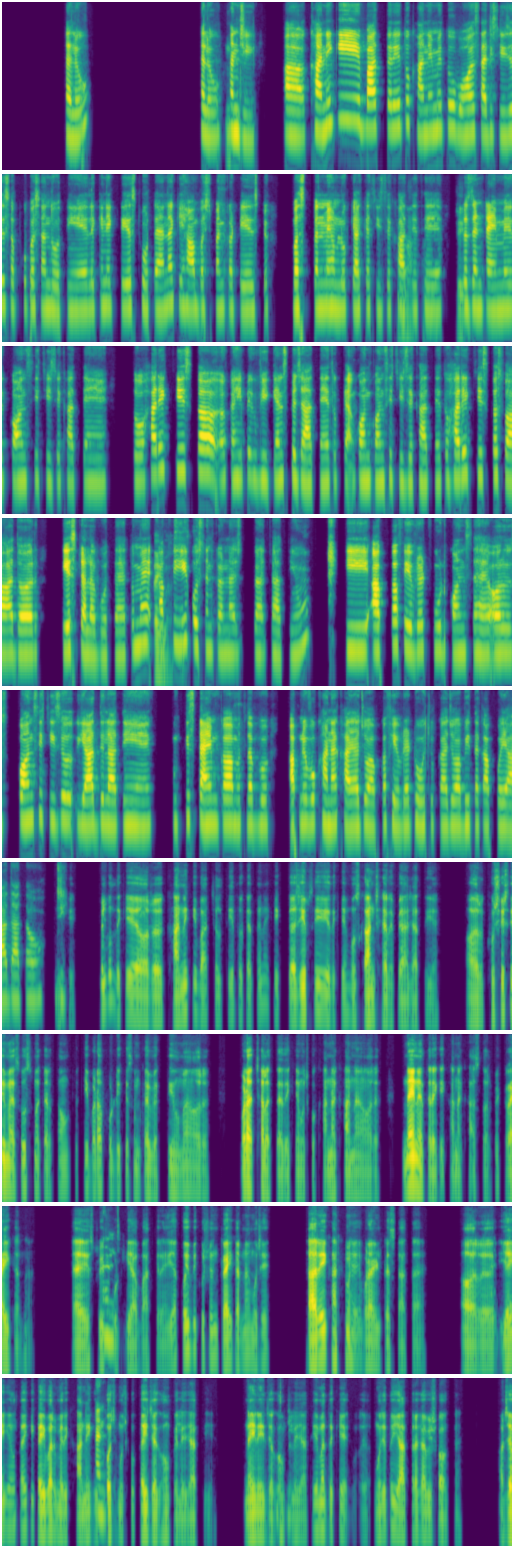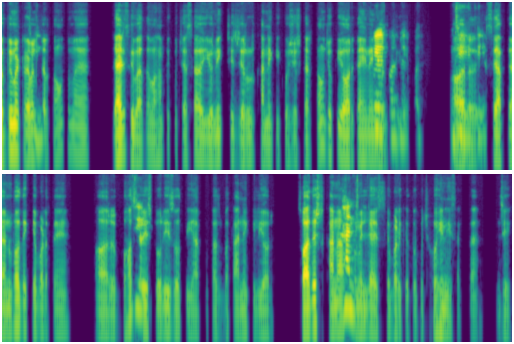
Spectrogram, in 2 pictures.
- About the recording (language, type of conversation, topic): Hindi, podcast, आपकी सबसे यादगार स्वाद की खोज कौन सी रही?
- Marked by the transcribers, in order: in English: "टेस्ट"; tapping; in English: "टेस्ट"; in English: "प्रेज़ेंट टाइम"; in English: "वीकेंड्स"; in English: "टेस्ट"; in English: "क्वेश्चन"; in English: "फ़ेवरेट फूड"; in English: "टाइम"; in English: "फ़ेवरेट"; in English: "फ़ूडी"; in English: "ट्राई"; in English: "स्ट्रीट फूड"; in English: "कुज़ीन ट्राई"; in English: "इंटरेस्ट"; in English: "ट्रैवल"; in English: "यूनिक"; in English: "स्टोरीज़"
